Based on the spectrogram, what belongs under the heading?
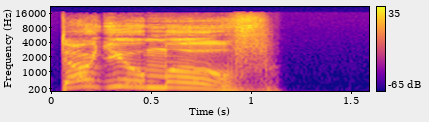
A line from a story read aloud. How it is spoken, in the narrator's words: yelled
